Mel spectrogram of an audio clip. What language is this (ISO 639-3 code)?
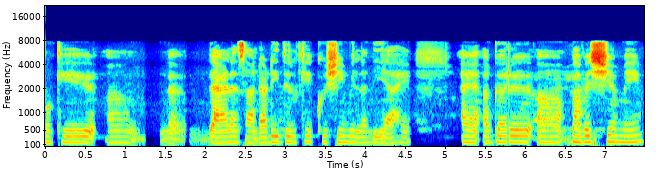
snd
